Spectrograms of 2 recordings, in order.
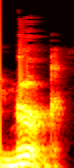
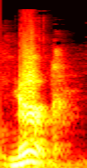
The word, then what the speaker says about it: Newark: If you go through Newark, they still have those T-shirts that say Nurk Ahia on them, because that's how all the locals pronounce the name of the town.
